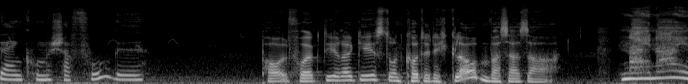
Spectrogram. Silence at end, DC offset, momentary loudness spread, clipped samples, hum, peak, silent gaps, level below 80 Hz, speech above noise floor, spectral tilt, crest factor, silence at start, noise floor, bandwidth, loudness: 0 s; under 0.1%; 9 LU; under 0.1%; none; -10 dBFS; none; -48 dBFS; 25 dB; -6 dB/octave; 16 dB; 0 s; -50 dBFS; 16.5 kHz; -26 LUFS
